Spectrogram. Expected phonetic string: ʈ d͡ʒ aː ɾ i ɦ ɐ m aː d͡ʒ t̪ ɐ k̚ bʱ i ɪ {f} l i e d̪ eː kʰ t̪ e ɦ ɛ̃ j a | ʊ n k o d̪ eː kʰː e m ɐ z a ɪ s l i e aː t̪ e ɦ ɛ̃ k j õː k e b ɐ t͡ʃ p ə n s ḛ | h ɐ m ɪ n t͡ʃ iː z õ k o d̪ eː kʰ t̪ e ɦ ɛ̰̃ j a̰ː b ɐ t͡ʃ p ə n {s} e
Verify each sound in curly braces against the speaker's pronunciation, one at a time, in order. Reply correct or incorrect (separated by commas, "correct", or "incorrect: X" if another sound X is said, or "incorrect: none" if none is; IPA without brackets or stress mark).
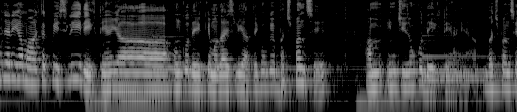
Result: incorrect: s, correct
